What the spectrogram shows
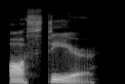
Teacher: Another great word is this one right here, austere. This has two syllables, and the stress is on that second syllable with that long E sound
